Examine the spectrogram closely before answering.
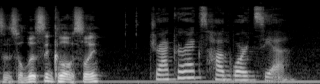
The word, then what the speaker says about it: Dracorex hogwartsia: So I put in the corner here on the screen this little thing that will pronounce it. So listen closely. Dracorex hogwartsia. Dracorex hogwartsia.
